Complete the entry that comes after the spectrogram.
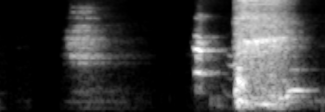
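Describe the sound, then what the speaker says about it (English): A single loud sneeze, with a brief sharp inhale just before the burst, then quiet. "Oh my god, I'm gonna sneeze."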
